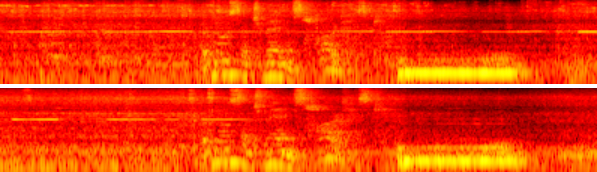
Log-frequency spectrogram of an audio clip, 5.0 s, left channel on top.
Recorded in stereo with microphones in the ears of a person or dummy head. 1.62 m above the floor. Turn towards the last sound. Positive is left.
turn(degrees=80)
